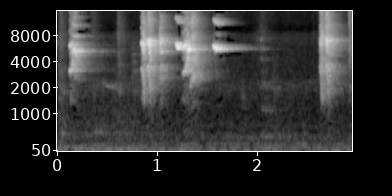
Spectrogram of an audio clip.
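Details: A few loud saffron finch chirps, one ending in a thin level whistle, then a pause and a final burst of notes.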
